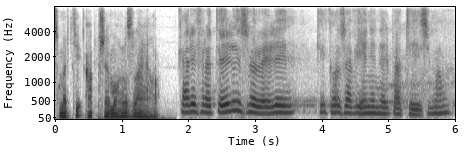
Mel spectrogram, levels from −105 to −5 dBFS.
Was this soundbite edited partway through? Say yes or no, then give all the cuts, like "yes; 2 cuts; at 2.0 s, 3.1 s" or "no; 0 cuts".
no; 0 cuts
